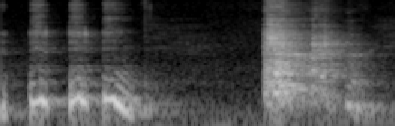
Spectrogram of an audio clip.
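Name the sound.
smoker's cough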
